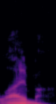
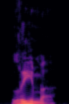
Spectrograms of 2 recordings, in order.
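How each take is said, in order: First: It uses the local Ohio pronunciation. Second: It uses the original foreign pronunciation. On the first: This is how the Ohio town is called. The speaker calls it wrong. "I'm used to Lima, Ohio" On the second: This is how the Peruvian capital is called. The speaker calls it right.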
